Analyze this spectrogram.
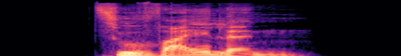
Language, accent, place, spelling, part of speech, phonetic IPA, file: German, Germany, Berlin, zuweilen, adverb, [tsuˈvaɪ̯lən], De-zuweilen.ogg
- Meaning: sometimes, occasionally, from time to time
